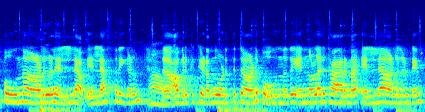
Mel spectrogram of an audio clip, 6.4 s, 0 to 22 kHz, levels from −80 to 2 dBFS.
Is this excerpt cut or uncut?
uncut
